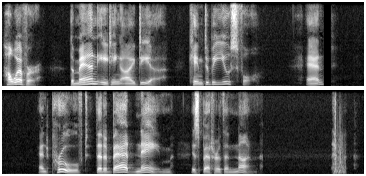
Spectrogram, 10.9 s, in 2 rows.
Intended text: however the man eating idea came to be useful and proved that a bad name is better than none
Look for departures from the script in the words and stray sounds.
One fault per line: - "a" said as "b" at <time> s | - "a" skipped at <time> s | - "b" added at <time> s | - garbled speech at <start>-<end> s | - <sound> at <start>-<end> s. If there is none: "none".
- "and" added at 6.0 s
- cough at 10.4-10.6 s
